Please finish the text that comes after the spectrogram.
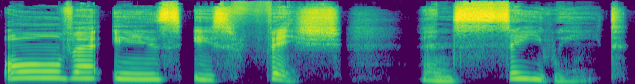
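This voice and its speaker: A man's voice: very high voice, big pitch swings, drawn-out words, darkish tone, no room sound, clean studio sound, voice pushed up, heavily acted. A male narrator voicing a cheerful, blunt young woman training as a guard, with a chatty, folksy way of talking.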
